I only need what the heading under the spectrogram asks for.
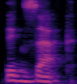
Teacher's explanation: So in executive, it's voiced, G sound, lax I sound because it's short and unstressed.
